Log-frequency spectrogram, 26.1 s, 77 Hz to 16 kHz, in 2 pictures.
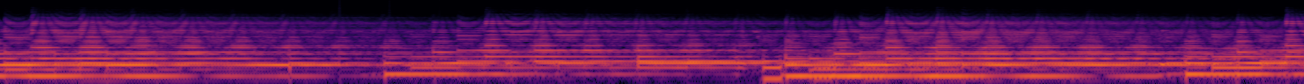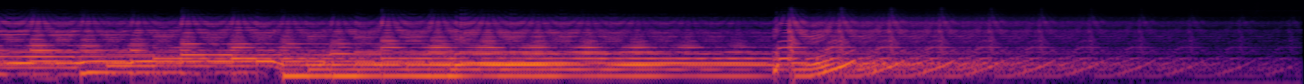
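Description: Electric guitar played through a Valeton GP-200LT multi-effects processor on its 'Endless Dream' preset: slow, sustained chords changing every few seconds, washed in modulation and echo. Near the end the pitch swoops and the sound dies away.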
